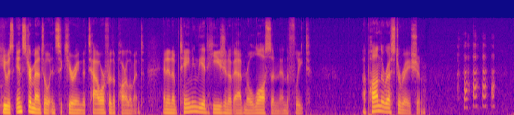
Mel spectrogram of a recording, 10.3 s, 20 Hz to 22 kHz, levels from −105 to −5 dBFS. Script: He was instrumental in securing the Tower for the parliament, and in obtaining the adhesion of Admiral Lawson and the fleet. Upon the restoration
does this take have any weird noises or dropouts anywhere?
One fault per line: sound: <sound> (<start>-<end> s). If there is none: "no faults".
sound: laugh (9.1-9.9 s)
